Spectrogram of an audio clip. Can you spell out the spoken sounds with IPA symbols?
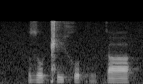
zo˦ǁi˦xo˨ko̤˨ ka˦

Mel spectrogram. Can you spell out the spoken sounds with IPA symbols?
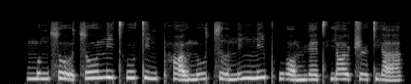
mʊ˧˥ŋso̰˨˩ʊ̯t͡so˥ʊ̯ n̪i˥˩t̪ʰu˥t̪i˧˥ŋ pʰɑ̰˨˩ʊ̯n̪u˧˥ t͡sɹ̩˨˩n̪i˥˧ŋ n̪i˥˩pʰwɔ̰˨˩ mɥɛ˧˥t̪ʰjɑ˥ʊ̯ ʈ͡ʂɻ̩˧˥t̪jä̰˨˩˦

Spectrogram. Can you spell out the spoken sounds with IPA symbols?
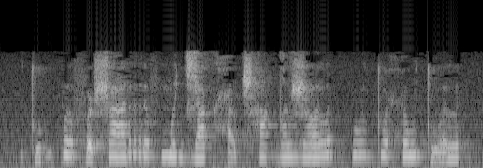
tʷə̰ɡ pəf ə̰ʂa rəfməd͡ʑaɡ ħa̰ʈ͡ʂʰaɡdˤʌlʐʌl | ultʷəħu tʷə̰l

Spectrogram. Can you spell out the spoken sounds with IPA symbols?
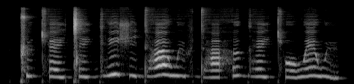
ǁycʰɛjǀej ɡʱeʃi dʱawyf dʱahəɡʱɛj cʰowɛwy

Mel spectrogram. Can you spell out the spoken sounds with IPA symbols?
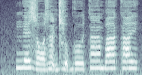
ŋɛ˦ zɔ˨zã˦˨d͡ʑo̰˦˨ ɡo˨ʊ̯tã˦bä˦ ka˦ɪ̯

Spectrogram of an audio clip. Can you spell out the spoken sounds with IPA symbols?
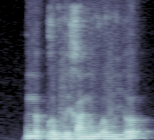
nə˦˥p̚ɣə˨˦wve˨˦ɣa˨˦n vu˧ə̯vi˨˦ə̯

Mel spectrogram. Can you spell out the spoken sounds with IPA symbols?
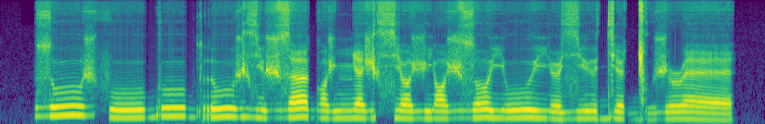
zuːʒ fuːɡuː ɡruːʒzʲuʒ zɜɡɔʒ ɲɛʒsʲɔʒjɔʒ zo juːjø zʲɨːdʲœɡ͡ǀuʒ ɹɛ

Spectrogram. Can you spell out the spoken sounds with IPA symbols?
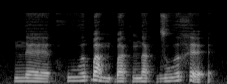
nɛ˨˩ | hwu˨˦ə̯ɓa˨˩mɓa˨˩k̚ na˨˩k̚zu˨˦ə̯hɛ̰˧˨ʔ

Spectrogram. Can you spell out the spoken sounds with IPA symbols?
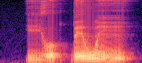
jʊ˨k͡pɪ˦wĩ˨

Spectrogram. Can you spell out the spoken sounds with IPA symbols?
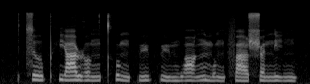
t͡sɹ̩˦pʰjä˦ɻɤ˨˦ŋt̪ʰʊ˥˨ŋ py˨˦py˨˩mwɑ˨˦ŋ mʊ˨˩ŋfä˥˨ ʂə˦ni˥˨ŋ

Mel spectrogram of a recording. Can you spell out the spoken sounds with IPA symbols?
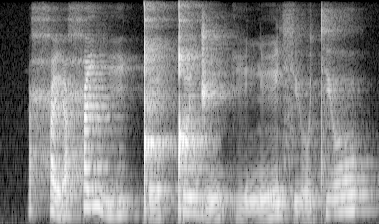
ħe˧˩˧ħi˦˥vi˩˧ ǃe˩˧ǃə̃˦˥d͡ʒĩ˩˧ ki˩nĩ˩˧ sʲo˩tʲo˦˥

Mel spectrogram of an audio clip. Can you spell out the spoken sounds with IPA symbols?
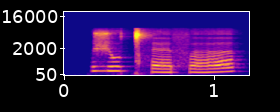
ʒʊ˥ǀʰɛ˧fɜ˧˥

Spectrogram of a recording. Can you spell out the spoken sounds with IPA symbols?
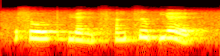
so˧˥ʊ̯pʰɥɛ˨˩nt͡sʰa˦n t͡sɹ̩˥˧pjɛ˥˩

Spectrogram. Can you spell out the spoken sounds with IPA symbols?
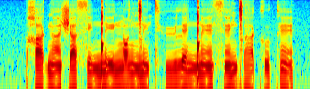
χaɡãʃa seŋ͡ǃeŋɑ ŋ͡ǀẽtʰʉlɛ ŋ͡ǃɛ̃ sɛ̃ɡ͡ǀa kʊkɛ̃

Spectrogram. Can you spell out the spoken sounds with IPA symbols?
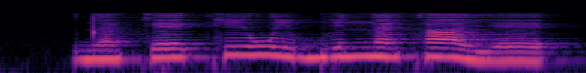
dɛ̃˨ke˧ki˦ wi˧bi˦nɛ̃˦kã˦˨ je˨

